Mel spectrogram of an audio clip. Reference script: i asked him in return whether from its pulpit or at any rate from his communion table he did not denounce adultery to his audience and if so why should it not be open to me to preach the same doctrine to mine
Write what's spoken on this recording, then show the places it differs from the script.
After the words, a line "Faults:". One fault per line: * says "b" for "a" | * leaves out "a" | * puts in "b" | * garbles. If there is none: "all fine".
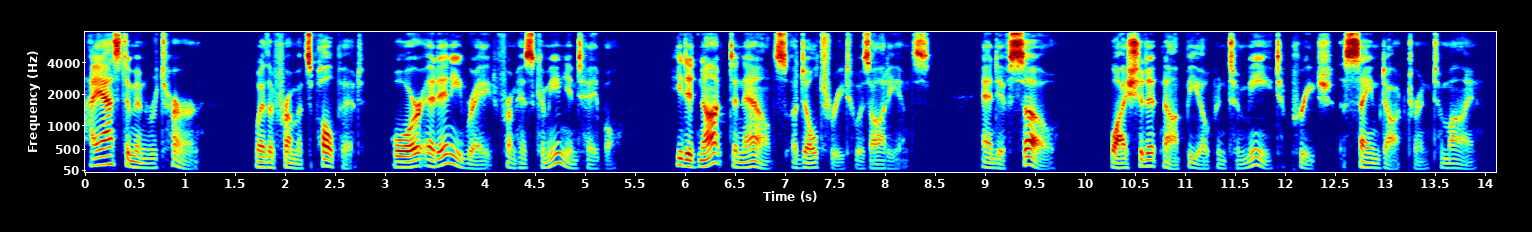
i asked him in return whether from its pulpit or at any rate from his communion table he did not denounce adultery to his audience and if so why should it not be open to me to preach the same doctrine to mine
Faults:
all fine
